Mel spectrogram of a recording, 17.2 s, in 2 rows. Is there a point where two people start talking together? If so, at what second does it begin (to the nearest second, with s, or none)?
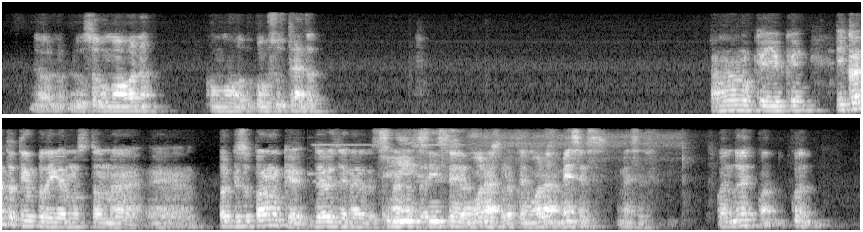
12 s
